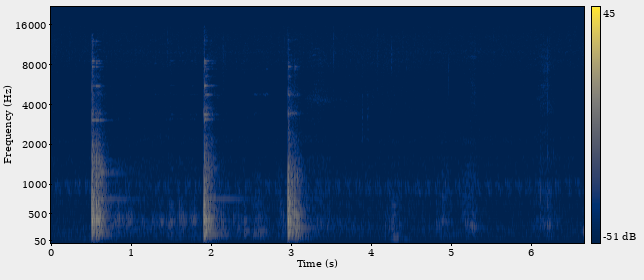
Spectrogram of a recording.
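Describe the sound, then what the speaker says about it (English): Steamed vegetables tipped into a bowl make three sharp, close clinks about a second apart, each trailing off into a short ring, followed by a few faint taps and dish noises. "put the vegetables into a bowl"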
